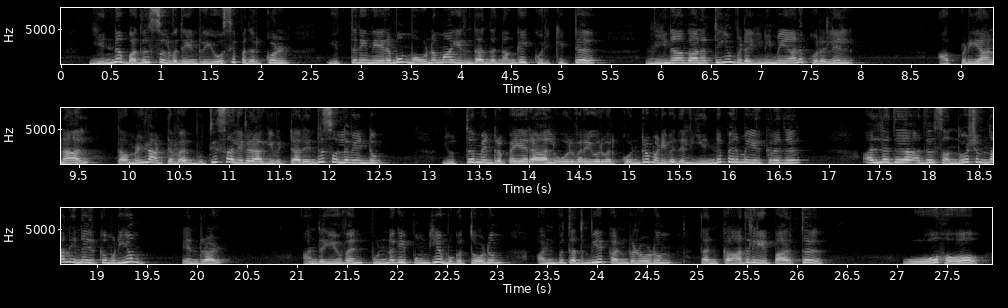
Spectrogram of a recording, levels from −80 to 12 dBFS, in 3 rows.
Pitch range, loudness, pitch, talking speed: 255-345 Hz, -22 LUFS, 300 Hz, 105 wpm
